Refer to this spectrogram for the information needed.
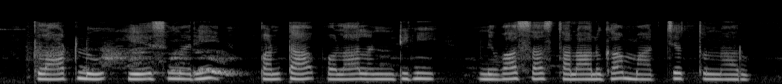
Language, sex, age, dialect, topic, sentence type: Telugu, male, 25-30, Utterandhra, banking, statement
